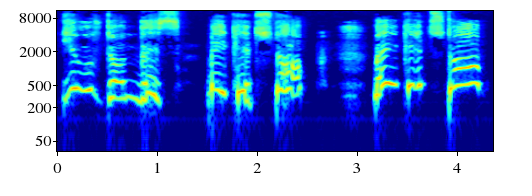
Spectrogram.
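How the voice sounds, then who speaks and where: A woman voicing a fussy, easily frightened middle-aged landlady with a shrill, fretful voice. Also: sing-song, normal speed, darkish tone, husky, no room sound, studio quality. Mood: panicked.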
